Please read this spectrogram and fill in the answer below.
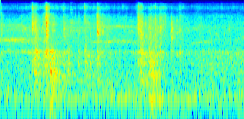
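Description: Steady low engine and road drone inside a moving vehicle's cab, with a few short knocks.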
